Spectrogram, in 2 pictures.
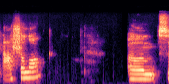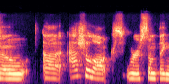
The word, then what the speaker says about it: axolotl: than i did so most english speakers pronounce it axolotl i found out a few months after the book came out that a more accurate pronoun pronunciation would be ashalok um so ashaloks were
